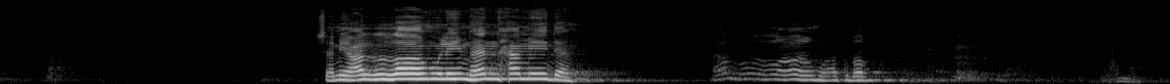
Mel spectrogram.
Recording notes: 20th Night Taraweeh 2018/1439 at the Houghton Masjid (West Street), Johannesburg, South Africa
